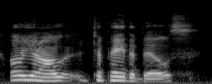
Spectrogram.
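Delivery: sarcastic put-on parody voice. Imitating people explaining their job: mocking imitation of people. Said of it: "I'm mocking all of you".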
